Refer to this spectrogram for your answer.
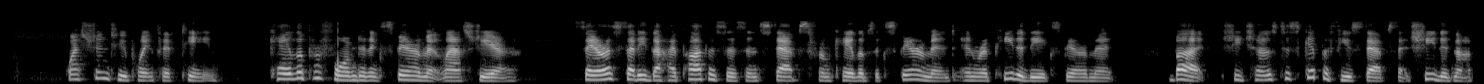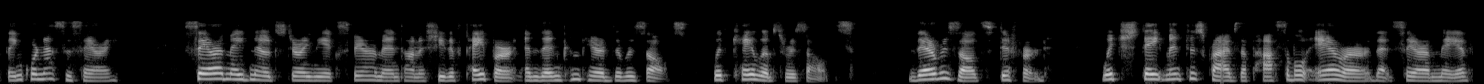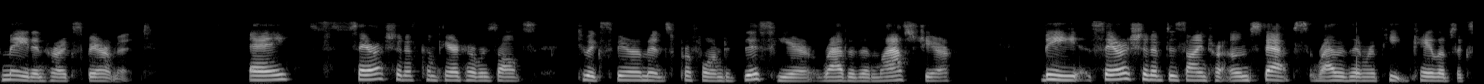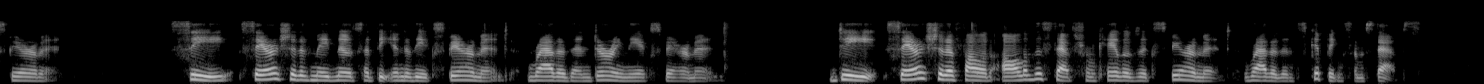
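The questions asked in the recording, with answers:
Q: Which statement describes a possible error that Sarah may have made in her experiment?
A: D: Sarah should have followed all of the steps from Caleb's experiment rather than skipping some steps.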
